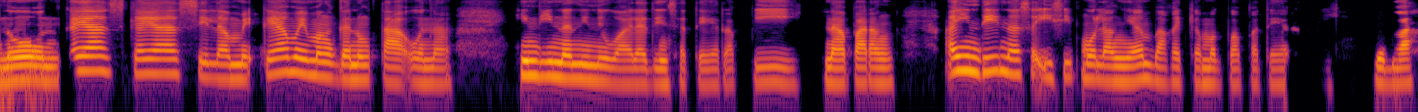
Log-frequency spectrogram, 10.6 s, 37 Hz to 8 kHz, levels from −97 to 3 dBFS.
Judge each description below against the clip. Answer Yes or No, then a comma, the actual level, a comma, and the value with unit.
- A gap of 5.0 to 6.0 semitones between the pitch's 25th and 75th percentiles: Yes, average, 5.3 semitones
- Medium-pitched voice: Yes, medium, 170 Hz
